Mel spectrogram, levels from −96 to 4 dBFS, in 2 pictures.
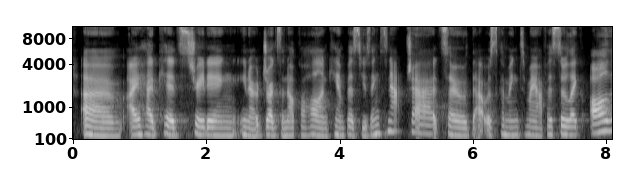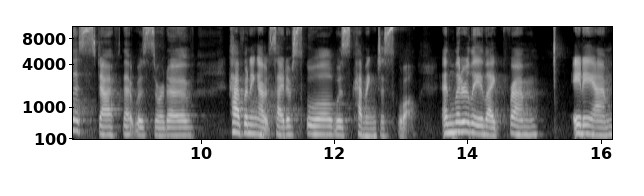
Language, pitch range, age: English, 170-205 Hz, 20-39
